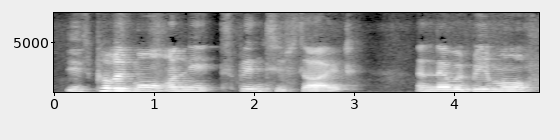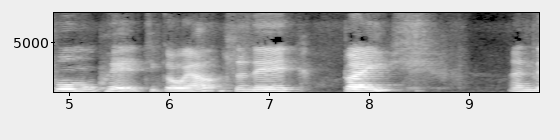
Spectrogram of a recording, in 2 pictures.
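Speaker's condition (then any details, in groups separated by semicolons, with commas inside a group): Cerebral palsy; uses wheelchair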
